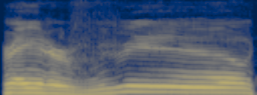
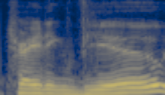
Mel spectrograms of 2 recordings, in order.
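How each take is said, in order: First: Slow drawn-out Trader View; wrong name. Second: Trading View said as a quick correction; the right name, Trading View; corrected name. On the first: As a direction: read out Trader View slowly and carefully. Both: Shown as a demonstration.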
